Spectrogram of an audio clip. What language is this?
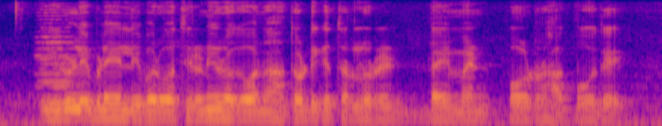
Kannada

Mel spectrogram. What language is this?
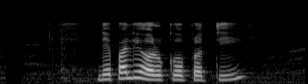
Nepali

